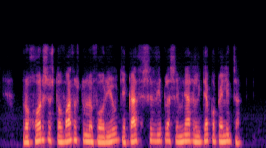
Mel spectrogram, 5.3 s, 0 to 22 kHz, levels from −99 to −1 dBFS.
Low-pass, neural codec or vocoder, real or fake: 7.2 kHz; codec, 44.1 kHz, 7.8 kbps, DAC; fake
